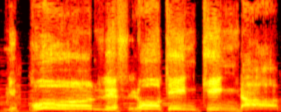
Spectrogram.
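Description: It is said in a grand, presentational manner. "very presentational"

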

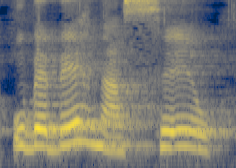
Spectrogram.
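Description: The pitch rises at the end. The speaker asks whether the baby was born. "eu estou fazendo uma pergunta"

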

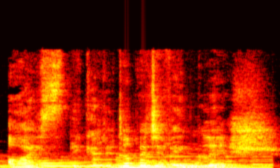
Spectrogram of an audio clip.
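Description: It is spoken in an English accent. "I can't do an English accent"

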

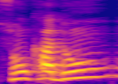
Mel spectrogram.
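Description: It is asked in an irritated, angry tone. A scolding question. "ચીડથી અથવા તો ગુસ્સાથી પ્રશ્ન પૂછે"

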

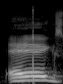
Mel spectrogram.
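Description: The vowel is short, as in 'bed'. "And eggs becomes"

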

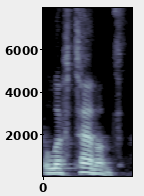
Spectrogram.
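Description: It is said with a British English pronunciation. "В британській англійській це"

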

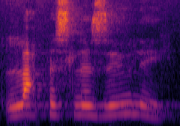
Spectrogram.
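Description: It is said in an American-style pronunciation.

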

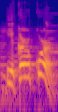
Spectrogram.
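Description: Beijing accent with an r-coloured ending. "北京是带儿化音"

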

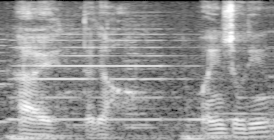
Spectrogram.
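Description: It is spoken in a deep, solemn, dramatic voice. "声音弄得深沉一点啊"

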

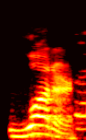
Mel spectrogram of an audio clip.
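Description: It is said in an American accent. "nosotros decimos water"

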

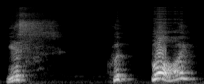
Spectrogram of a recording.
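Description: It is said in a sharp, forbidding tone. The speaker is forbidding the child. "샵 날카롭고 prohibited tone 금지하는 어조를 가지고"

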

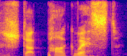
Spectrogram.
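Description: West is pronounced the English way. The speaker calls it wrong. "Wieso spreche ich das immer so englisch aus?"

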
